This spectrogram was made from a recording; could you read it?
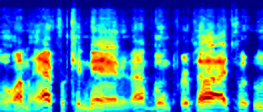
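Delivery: acted-out proud, boastful, puffed-up delivery. Retelling how a man said he would provide, imitating someone saying it with pride. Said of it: "he said it with pride".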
